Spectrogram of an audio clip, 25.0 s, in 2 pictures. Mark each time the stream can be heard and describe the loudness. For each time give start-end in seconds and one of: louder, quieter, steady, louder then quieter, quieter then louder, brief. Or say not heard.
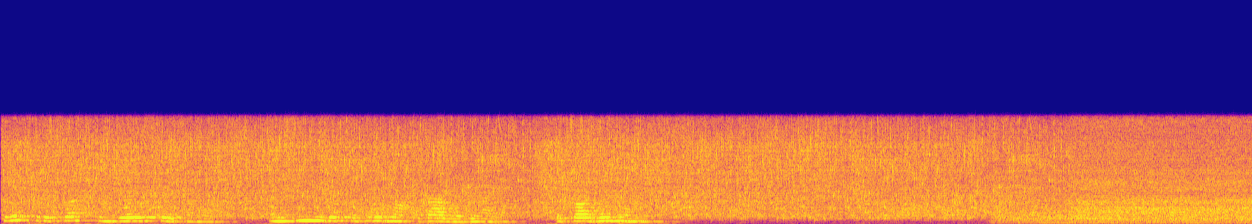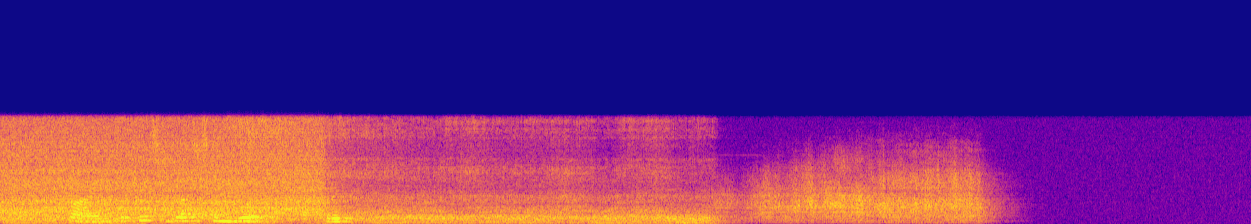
0.0-15.8 steady.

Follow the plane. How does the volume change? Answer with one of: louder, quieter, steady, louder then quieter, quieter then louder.
steady.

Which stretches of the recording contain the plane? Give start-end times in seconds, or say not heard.
9.8-22.4.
